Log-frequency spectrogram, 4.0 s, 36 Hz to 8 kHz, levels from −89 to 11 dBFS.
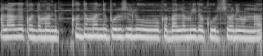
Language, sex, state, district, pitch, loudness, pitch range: Telugu, female, Telangana, Mahabubabad, 225 Hz, -12 LUFS, 215-240 Hz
